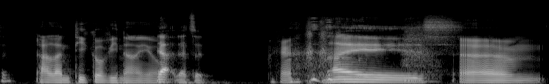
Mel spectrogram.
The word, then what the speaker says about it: All'Antico Vinaio: I don't know if they have one in Milan, but how do you pronounce it? All'Antico Vinaio.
